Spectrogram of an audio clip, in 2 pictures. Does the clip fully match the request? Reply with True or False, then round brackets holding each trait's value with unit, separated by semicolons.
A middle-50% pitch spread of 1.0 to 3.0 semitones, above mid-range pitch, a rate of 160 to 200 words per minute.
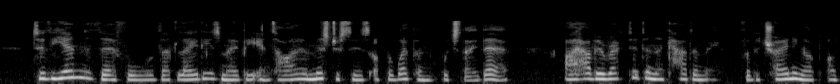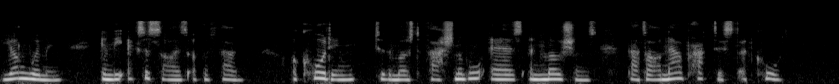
True (2.6 semitones; 225 Hz; 170 wpm)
